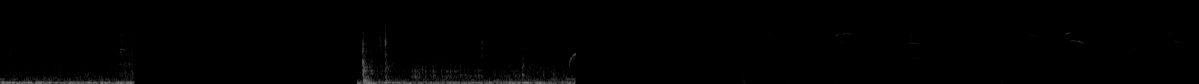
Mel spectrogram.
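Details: Month-old gray kitten from Paraguay, wild-blooded, indoors with an older cat that has come into its space; after a few mews amid low rumbling noise, rapid strings of high arched cries repeat several times a second, insistent and continuous.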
